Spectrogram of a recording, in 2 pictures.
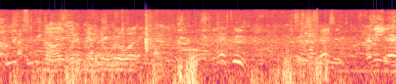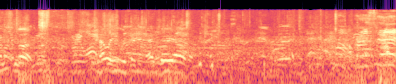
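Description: Several men talk and call out across an open field outdoors.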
